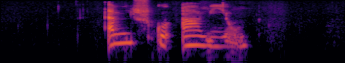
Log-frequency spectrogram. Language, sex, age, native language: Icelandic, male, 8, Icelandic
